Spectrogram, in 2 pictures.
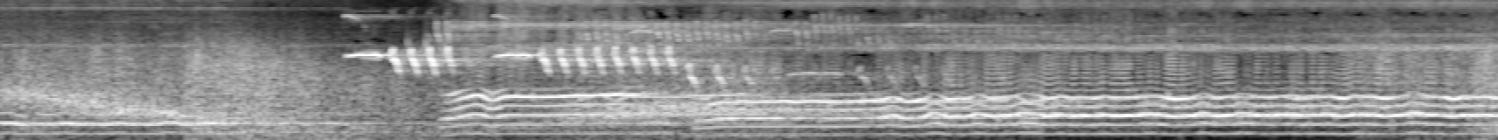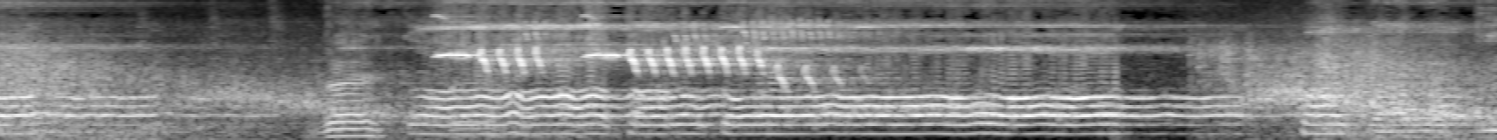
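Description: Live East Javanese jaranan music: gamelan-style percussion under a long, held, slightly wavering melody line, which breaks off briefly about nine seconds in and then starts again.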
